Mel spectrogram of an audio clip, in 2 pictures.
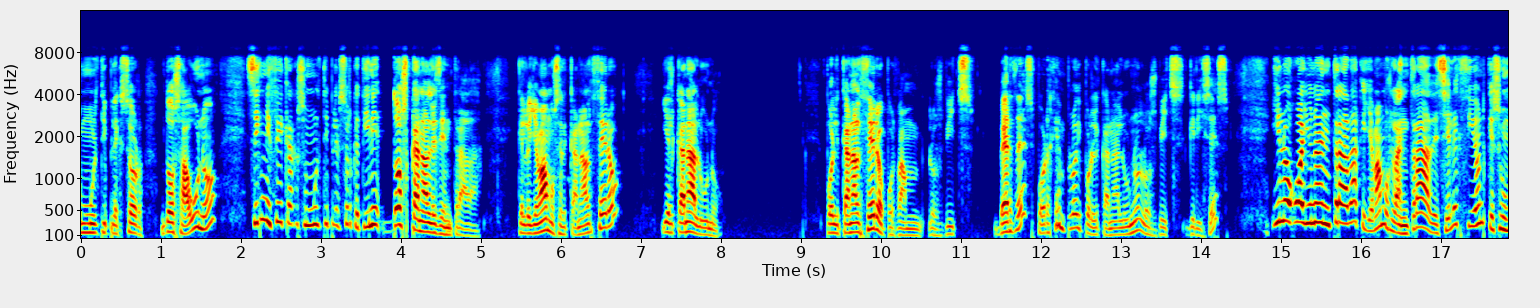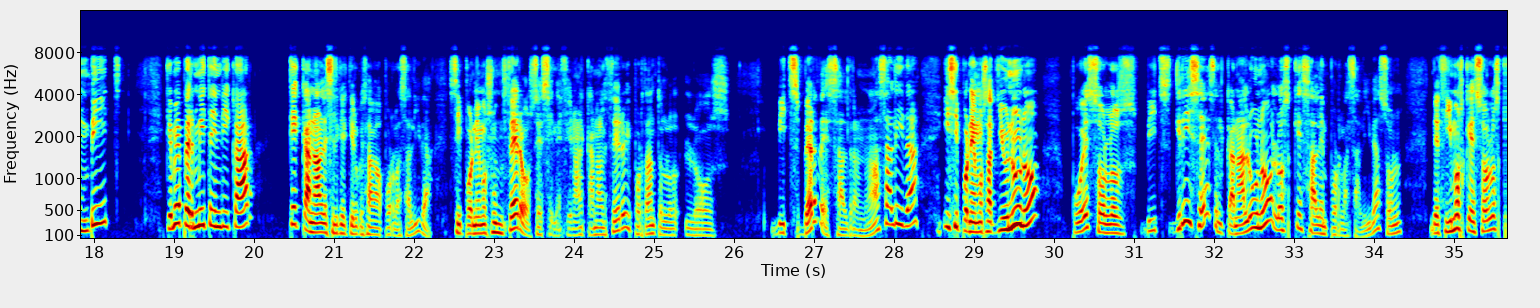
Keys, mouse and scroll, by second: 15.1 scroll down 2.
